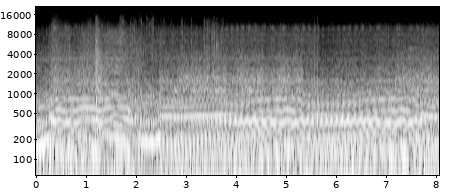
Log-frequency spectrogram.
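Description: A car engine revving hard while drifting in the game Underground Garage, a loud, continuous buzzing drone that dips and swoops in pitch as the throttle shifts and the tires slide, with no talking.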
